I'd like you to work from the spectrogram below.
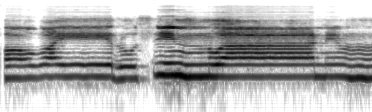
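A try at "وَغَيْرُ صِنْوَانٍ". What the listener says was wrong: Kayak ya, jangan ke niung lagi, jangan ke waw lagi. Kayak ya di depannya, kayak ya disamarkan dan didengungkan.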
